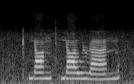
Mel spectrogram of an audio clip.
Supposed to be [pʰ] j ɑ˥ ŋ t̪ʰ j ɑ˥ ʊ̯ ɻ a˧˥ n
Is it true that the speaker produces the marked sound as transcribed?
yes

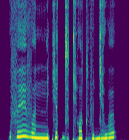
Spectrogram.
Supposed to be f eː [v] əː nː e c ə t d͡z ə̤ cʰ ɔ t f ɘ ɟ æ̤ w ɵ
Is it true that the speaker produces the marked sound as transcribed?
yes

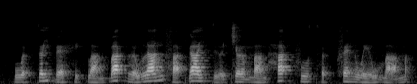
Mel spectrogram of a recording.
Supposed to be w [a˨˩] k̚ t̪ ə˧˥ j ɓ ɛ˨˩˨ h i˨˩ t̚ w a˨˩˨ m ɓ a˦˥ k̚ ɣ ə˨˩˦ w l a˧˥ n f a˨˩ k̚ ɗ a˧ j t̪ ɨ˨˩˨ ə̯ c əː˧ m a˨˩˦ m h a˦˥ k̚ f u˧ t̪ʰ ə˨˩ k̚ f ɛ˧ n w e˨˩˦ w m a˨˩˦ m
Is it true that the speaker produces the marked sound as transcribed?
no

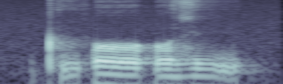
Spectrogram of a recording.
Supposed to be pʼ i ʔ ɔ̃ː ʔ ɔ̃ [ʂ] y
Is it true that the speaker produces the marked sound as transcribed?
no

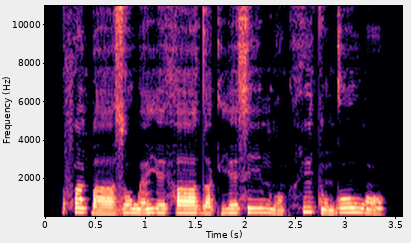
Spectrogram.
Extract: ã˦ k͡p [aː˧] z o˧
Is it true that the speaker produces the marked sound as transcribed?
no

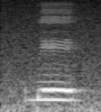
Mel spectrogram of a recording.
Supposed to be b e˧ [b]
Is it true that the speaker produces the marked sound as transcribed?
no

